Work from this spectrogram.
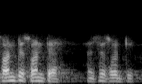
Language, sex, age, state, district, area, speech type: Kannada, male, 60+, Karnataka, Dharwad, rural, conversation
